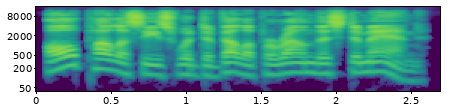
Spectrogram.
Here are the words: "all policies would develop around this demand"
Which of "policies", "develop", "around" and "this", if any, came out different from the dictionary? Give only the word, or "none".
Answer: none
